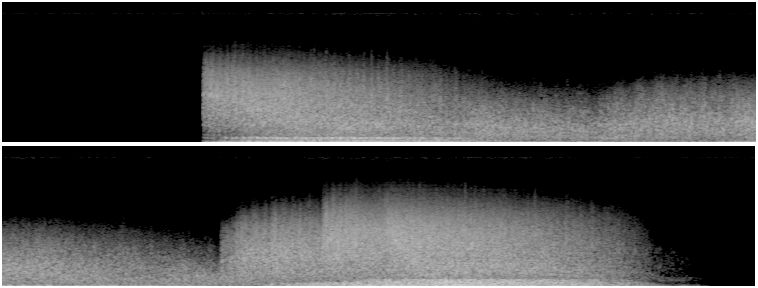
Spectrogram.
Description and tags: Made this with Horrorbox!
Check out Electronik Sound Lab's softwares - You can buy ESL's softwares HERE (i receive nothing)!
S/O to Electronik Sound Lab for giving me permission to publish the sounds!
Dark Scary Castle, Hall.
If you enjoyed the sound, please STAR, COMMENT, SPREAD THE WORD!🗣 It really helps!
More content Otw!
